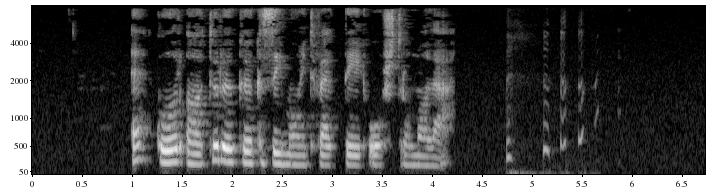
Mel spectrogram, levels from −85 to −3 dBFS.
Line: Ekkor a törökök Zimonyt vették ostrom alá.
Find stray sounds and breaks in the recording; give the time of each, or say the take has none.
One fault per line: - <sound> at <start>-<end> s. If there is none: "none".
- laugh at 4.7-5.7 s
